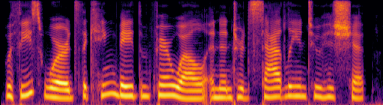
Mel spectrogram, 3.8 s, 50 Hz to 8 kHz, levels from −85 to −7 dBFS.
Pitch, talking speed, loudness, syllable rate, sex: 220 Hz, 220 wpm, -17 LUFS, 5.7 syllables/s, female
